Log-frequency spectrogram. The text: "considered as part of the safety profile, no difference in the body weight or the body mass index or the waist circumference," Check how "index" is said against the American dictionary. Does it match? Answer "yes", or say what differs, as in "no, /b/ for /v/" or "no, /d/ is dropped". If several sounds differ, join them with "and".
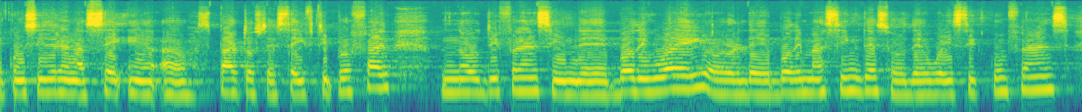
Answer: no, /k/ is dropped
